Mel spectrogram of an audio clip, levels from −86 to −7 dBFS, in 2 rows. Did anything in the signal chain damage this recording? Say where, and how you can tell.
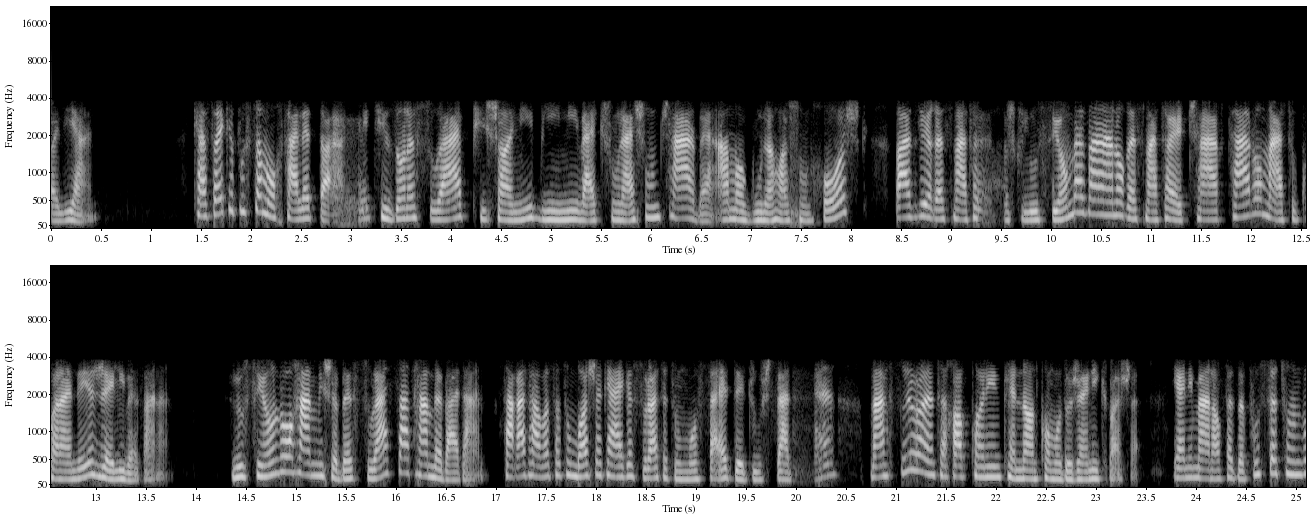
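Yes. The codec stage is the first culprit: the whole clip carries plainly audible G.729 coding at 8 kbit/s. The speech has a slightly rough, synthetic edge because the decoder rebuilds each 10 ms frame from a vocal tract filter, a pitch predictor and a handful of pulses rather than the real waveform. Nothing above 4 kHz survives, so sibilants and brightness are gone. The faint room noise, about 55 dB below the speech, is part of the recording.

The second fault is network-stage VoIP packet loss concealed by the speech codec, at four points: 2.78 to 3.2 s, 7.39 to 7.51 s, 9.24 to 9.58 s and 19.97 to 20.38 s. At each one the speech smears into a buzzy, stretched tone or a coloured noise that fades rather than cutting to silence. The decoder is extrapolating from its last pitch and filter state and lowering the gain frame by frame. 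The first and third events are scattered gaps with runs up to 100 ms. The fourth is about 200 ms lost, and its gap lengths fit 20 ms packets.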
